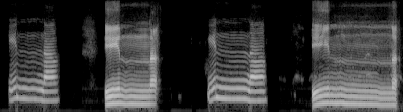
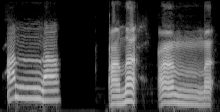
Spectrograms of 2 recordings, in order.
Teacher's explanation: Semua huruf ada tasid kayak begini. Tetapi khusus nun dan mim bertasid bukan hanya double. Bukan hanya jadi dua. Tapi ditahan dan dengung. Ditahan ada panjangnya. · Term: gunnah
